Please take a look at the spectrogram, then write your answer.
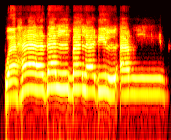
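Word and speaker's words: وَهَٰذَا الْبَلَدِ الْأَمِينِ: Wahadzal baladil amin. Haknya matabi'i 2 harokat, al-baladi alif lam qamariyah, alif lamnya dibaca. Ya, al-amin itu juga alif lam qamariyah, mimnya itu mad arid li sukun. Wahadzal baladil amin.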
